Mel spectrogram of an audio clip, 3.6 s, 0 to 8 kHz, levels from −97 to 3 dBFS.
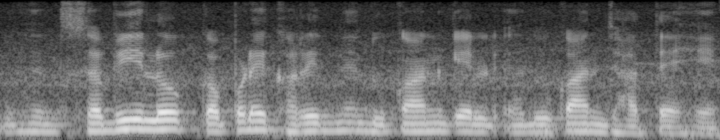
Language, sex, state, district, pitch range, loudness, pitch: Hindi, male, Gujarat, Gandhinagar, 110-125 Hz, -17 LUFS, 120 Hz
